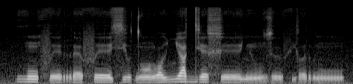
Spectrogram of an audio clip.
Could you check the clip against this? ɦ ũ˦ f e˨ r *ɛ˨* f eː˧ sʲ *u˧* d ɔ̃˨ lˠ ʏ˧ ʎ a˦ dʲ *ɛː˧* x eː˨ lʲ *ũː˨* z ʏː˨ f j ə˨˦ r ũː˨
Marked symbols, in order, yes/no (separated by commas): yes, yes, no, yes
